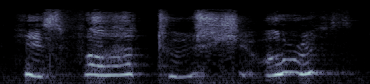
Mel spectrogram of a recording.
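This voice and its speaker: An actress playing an anxious, genteel widow in a period drama, halting and pleading as she confides. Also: very high voice, fairly bright tone, heavily acted. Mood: tearful, confiding. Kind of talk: British television period drama acting.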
